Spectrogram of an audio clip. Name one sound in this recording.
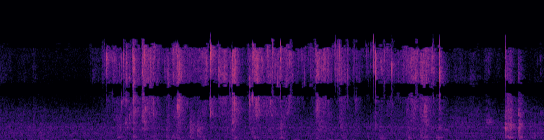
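Liquid soap pours and splashes onto sponges in a plastic tub.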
